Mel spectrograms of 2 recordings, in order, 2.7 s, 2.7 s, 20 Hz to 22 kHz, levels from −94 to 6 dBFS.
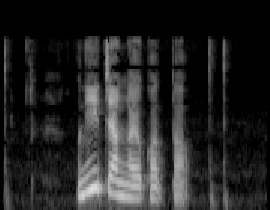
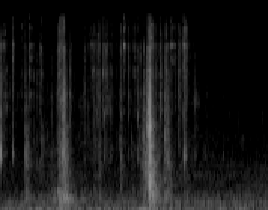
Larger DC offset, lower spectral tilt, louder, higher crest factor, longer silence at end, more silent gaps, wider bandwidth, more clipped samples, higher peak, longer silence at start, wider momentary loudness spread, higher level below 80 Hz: neither; first, -3.5 dB/octave vs -2 dB/octave; first, -20 LUFS vs -43 LUFS; second, 20 dB vs 34 dB; first, 0.85 s vs 0 s; neither; second, 11.5 kHz vs 16.5 kHz; neither; first, -4 dBFS vs -16 dBFS; first, 0.8 s vs 0 s; about the same, 20 LU vs 22 LU; about the same, -70 dBFS vs -66 dBFS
